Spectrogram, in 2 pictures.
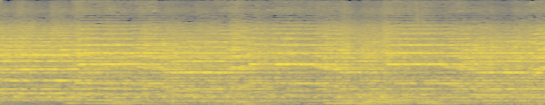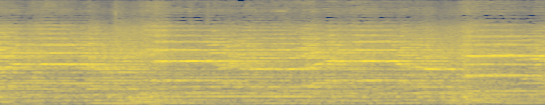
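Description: Symphony orchestra playing: bowed strings with flute, clarinet and trumpet. A melodic figure rises and falls over and over, above sustained low notes.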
